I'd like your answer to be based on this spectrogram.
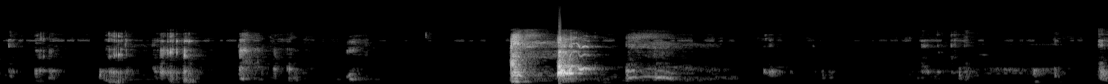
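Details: Two girls burping: several voiced burps, some drawn out as if shaping words, with short pauses between; burping.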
